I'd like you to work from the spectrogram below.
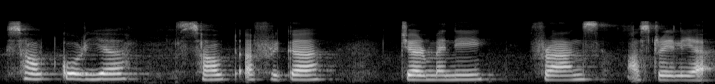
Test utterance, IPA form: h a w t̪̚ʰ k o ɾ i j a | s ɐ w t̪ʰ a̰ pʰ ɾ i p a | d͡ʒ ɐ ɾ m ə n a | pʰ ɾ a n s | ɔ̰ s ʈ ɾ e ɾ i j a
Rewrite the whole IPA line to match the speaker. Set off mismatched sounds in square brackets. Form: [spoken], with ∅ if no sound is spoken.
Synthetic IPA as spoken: [s] a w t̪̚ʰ k o ɾ i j a | s [a] w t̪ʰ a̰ pʰ ɾ i [k] a | d͡ʒ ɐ ɾ m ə n [i] | pʰ ɾ a n s | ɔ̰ s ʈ ɾ e [l] i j a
